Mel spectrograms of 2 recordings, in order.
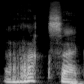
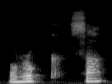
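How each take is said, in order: First: It is pronounced the English way. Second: It is pronounced the German way. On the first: "as it is said in English" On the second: "in German we call it as Rucksack"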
